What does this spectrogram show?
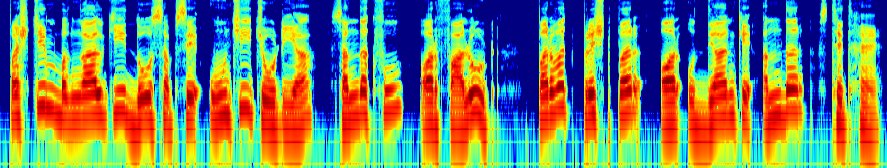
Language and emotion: Hindi, neutral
